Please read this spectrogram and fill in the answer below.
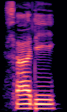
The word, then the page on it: sadi: Apatani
